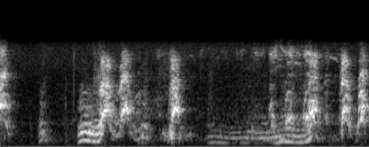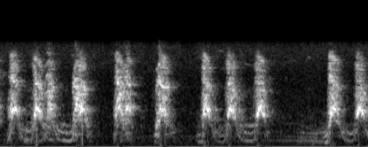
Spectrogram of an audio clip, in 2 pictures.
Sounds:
Animal, pets

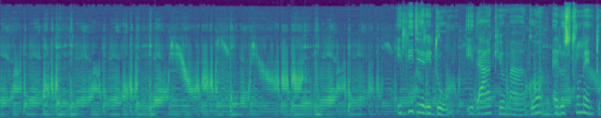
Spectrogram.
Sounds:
Speech, Didgeridoo, Music

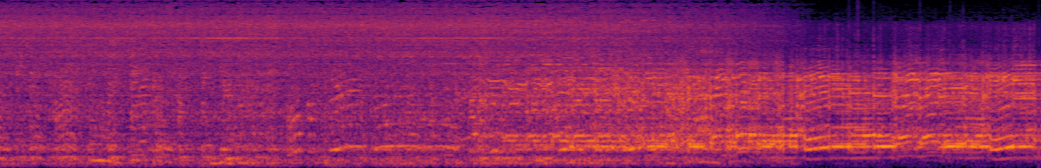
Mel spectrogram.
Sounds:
Radio, Music

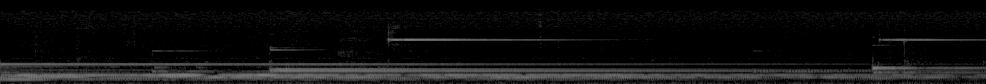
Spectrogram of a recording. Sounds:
Musical instrument, inside a large room or hall, Marimba, Music, Percussion, Orchestra, Classical music

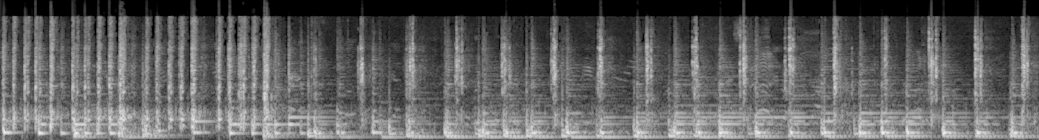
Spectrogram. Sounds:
Bass drum, Drum roll, Percussion, Drum, Rimshot, Snare drum

